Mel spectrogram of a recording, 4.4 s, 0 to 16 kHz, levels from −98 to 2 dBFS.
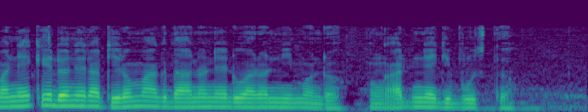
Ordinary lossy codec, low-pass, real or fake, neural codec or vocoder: none; 7.2 kHz; fake; codec, 16 kHz, 16 kbps, FreqCodec, larger model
